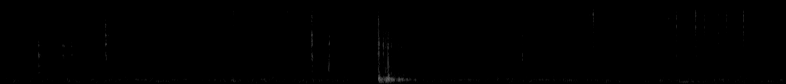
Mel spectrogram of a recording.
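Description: A solid green-and-white striped bar soap with a blue coating is held in hand while a box-cutter blade slices layers off it. Quiet, sparse crisp scraping clicks with bright edges sound over low background hiss. One louder, fuller cut lands near the four-second mark.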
